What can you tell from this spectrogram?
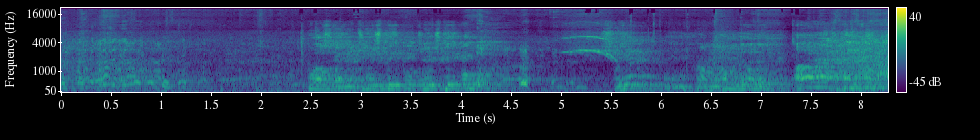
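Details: Man, former record producer, with incurable spasmodic dysphonia developed at the height of his career, progressively worsening until voice was lost, unhelped by vocal coaches and doctors, audible in his voice; spasmodic dysphonia.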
